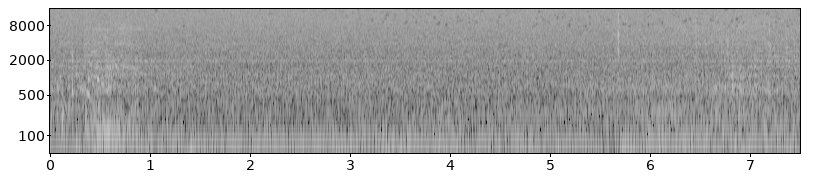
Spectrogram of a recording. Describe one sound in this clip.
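A glider whooshes steadily through rushing wind.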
